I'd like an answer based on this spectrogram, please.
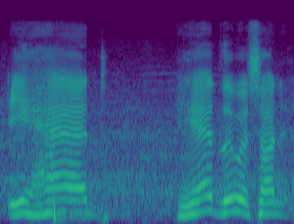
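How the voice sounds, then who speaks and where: A man's voice: high voice, fairly even intonation, a little slow. A man co-commentating live on darts, analysing the play. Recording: loud crowd and arena noise.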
